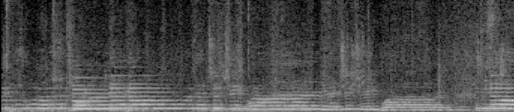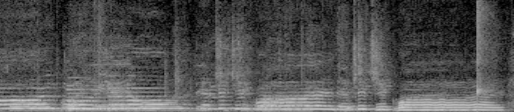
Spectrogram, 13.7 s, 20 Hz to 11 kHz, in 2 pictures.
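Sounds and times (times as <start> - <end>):
alto voice singing a couplet: 0.0 - 13.6.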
